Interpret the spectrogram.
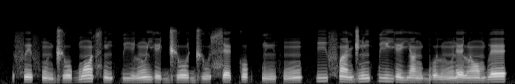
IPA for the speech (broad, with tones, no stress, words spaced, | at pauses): fe˧fũ˨ d͡ʒo˨bɔ̃˧ sĩ˨k͡pi˨lũ˧je˨ d͡ʒo˧ d͡ʒu˨sɛ˧ko˧ k͡pĩ˨fũ˨˦ | i˦fã˧d͡ʒĩ˦k͡pi˦ je˧jã˧ɡ͡bo˨lũ˨˦ ɾɛ˦˨lɔ̃˧bɛ˦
